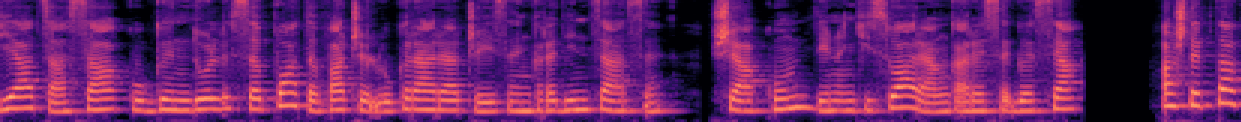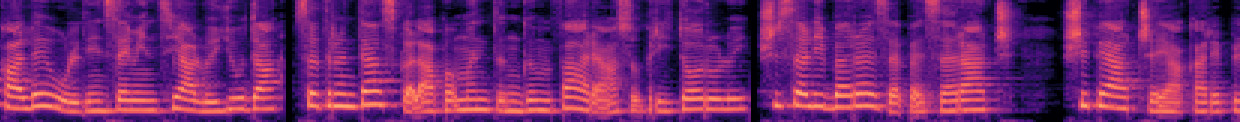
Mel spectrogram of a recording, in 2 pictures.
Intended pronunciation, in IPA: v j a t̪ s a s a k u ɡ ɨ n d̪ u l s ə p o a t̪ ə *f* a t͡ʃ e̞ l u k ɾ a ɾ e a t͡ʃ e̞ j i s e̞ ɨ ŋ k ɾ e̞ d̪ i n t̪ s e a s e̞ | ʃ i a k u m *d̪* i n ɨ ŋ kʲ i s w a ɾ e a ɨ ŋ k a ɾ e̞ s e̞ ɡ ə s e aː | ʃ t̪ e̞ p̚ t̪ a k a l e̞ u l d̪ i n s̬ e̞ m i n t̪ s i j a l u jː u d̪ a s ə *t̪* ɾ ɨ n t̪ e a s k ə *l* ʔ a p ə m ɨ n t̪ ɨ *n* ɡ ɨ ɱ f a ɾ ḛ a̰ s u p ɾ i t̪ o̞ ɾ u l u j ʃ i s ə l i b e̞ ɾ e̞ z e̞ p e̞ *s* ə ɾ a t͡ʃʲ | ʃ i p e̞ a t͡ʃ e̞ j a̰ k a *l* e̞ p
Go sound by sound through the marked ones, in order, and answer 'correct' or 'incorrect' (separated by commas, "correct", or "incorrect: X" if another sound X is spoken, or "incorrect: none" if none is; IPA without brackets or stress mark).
correct, correct, correct, correct, incorrect: ŋ, correct, incorrect: ɾ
